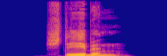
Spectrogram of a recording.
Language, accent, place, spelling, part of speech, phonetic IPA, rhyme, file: German, Germany, Berlin, Stäben, noun, [ˈʃtɛːbn̩], -ɛːbn̩, De-Stäben.ogg
- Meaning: dative plural of Stab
